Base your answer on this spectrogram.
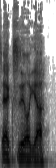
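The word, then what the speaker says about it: Xillia: Yeah, if you haven't played Tales of Zillia 1 and 2, they're both. Tales of Zillia is $4.99. Tales of Zillia 2 is, first of all, it's Exilia. That's how it's pronounced.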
